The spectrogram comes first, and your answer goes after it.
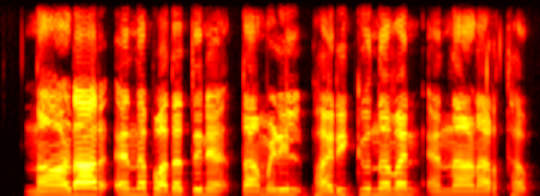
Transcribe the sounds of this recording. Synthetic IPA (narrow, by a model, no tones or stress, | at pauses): naːɽaːre̞nːɐpɐd̪ɐt̪ːinɨt̪ɐmiɻilbʱɐɾikʲːunːɐʋɐne̞nːaːɳɐrt̪ʰɐm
